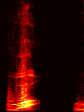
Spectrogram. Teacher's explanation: इस व का उच्चारण स्थान क्या है? तो दंत प्लस ओष्ठ दोनों हैं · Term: दंतोष्ठ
